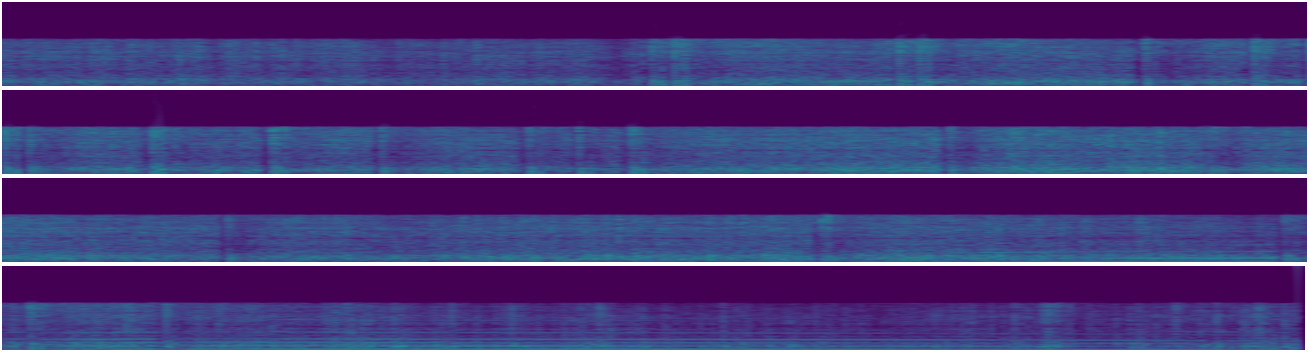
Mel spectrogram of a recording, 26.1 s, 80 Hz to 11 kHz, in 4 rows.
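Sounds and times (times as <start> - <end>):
fireworks barrage: 0.0 - 26.0
steady low tone: 13.8 - 26.0
higher steady tones: 17.2 - 26.0.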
